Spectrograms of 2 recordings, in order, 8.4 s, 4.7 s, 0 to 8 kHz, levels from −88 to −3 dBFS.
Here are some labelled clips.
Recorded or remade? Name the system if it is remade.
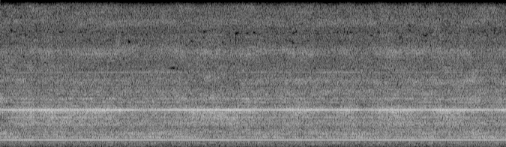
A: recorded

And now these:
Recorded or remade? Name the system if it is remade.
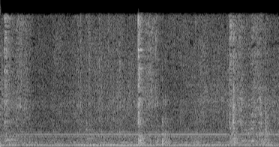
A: recorded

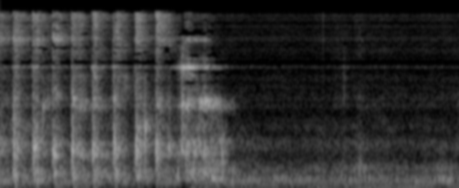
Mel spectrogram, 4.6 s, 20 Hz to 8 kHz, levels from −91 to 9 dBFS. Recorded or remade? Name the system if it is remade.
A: remade, codec, SNAC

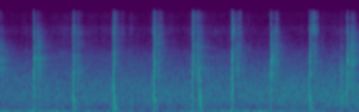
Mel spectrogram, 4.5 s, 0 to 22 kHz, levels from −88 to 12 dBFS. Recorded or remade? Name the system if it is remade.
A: recorded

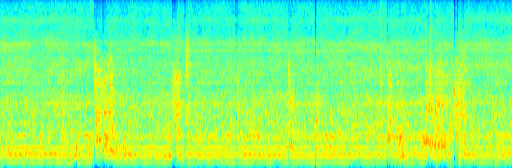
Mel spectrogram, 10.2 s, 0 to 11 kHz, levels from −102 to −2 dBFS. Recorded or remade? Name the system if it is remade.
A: remade, codec, SNAC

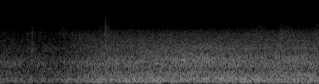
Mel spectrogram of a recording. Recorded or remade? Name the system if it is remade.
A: recorded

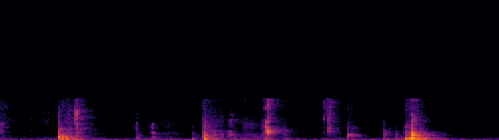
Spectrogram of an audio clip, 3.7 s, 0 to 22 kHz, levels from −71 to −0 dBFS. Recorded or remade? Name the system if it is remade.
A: recorded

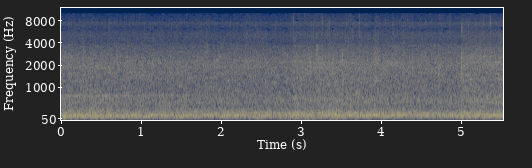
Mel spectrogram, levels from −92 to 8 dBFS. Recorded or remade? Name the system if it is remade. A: recorded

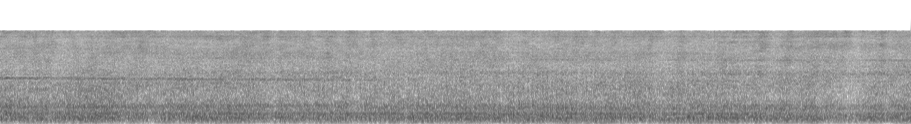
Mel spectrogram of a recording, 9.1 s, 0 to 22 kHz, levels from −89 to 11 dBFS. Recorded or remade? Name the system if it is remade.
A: remade, vocoder, Vocos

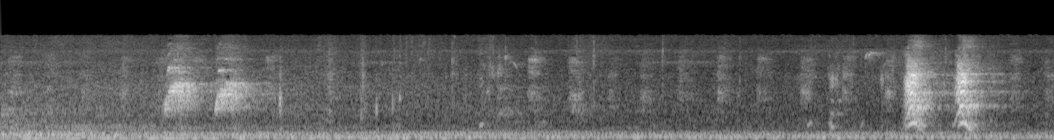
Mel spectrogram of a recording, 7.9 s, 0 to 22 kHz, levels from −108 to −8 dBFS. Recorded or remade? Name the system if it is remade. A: recorded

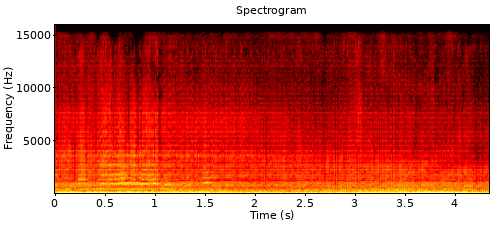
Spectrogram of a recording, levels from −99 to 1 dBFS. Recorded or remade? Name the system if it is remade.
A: remade, vocoder, BigVGAN v2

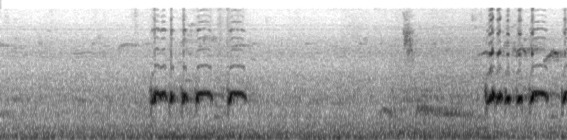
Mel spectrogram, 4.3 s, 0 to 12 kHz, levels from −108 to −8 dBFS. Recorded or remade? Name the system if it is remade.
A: remade, vocoder, Vocos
